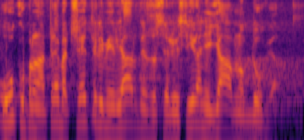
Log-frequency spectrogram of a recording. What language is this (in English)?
Serbian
